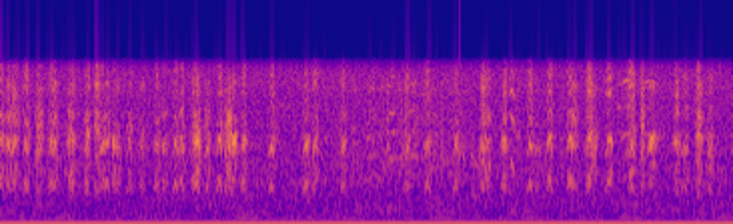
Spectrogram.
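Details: Feeding gulls at Repino, near St. Petersburg, Russia, crowd together in a continuous chatter of short sharp notes, many birds calling at once above a constant low hum.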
